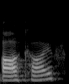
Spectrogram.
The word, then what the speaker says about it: arXiv: I wouldn't know how you pronounce it. What is it, please? So people, it's called the archive.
